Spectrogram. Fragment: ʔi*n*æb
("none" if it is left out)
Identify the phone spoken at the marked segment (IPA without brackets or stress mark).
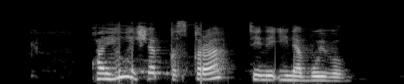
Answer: n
